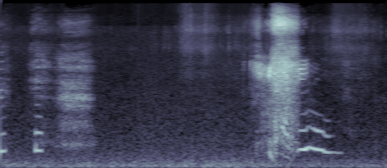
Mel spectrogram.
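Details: Wet sneeze with a cold: a brief intake then one forceful, spraying sneeze, with light background noise.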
